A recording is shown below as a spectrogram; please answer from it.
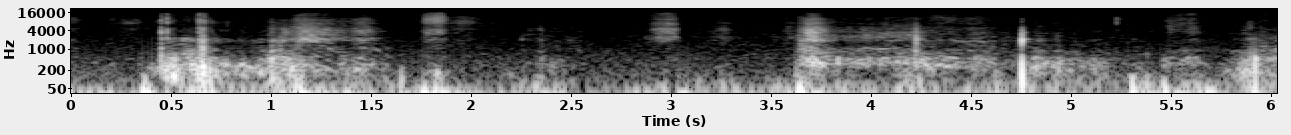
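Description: Long nails tap and scratch the side of a green plastic aloe gel tub held at an angle. Quiet, dry taps with no ring mix with soft, scratchy rustling bursts. Most of the sound sits in a low, dull register.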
